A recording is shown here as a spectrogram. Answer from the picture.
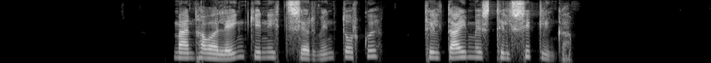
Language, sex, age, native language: Icelandic, female, 50-59, Icelandic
